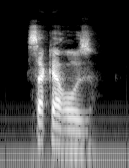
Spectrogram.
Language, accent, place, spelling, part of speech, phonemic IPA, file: French, France, Lyon, saccharose, noun, /sa.ka.ʁoz/, LL-Q150 (fra)-saccharose.wav
- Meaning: sucrose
